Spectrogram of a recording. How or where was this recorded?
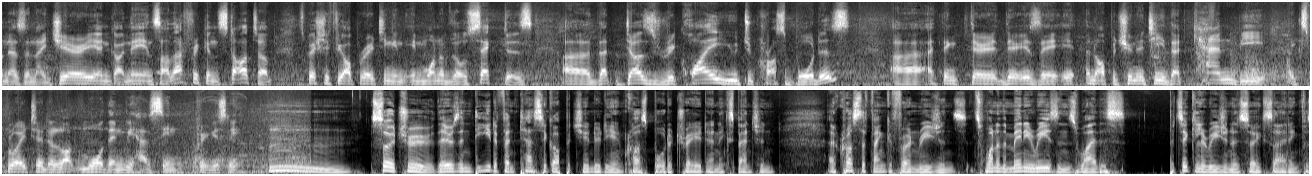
busy venue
